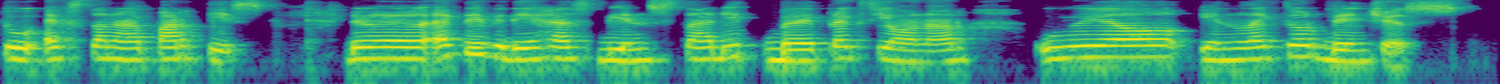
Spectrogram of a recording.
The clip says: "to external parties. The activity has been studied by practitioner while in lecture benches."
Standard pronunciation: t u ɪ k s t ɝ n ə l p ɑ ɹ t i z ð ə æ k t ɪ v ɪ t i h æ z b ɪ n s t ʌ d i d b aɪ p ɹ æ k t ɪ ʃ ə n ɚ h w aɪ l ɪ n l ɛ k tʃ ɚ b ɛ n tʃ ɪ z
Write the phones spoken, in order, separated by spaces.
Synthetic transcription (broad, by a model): t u ɪ k s t ɝ n ə l p ɑ ɹ t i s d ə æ k t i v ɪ t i h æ s b ɪ n s t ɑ d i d b aɪ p ɹ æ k s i ə n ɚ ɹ w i l ɪ n l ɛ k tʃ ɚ b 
